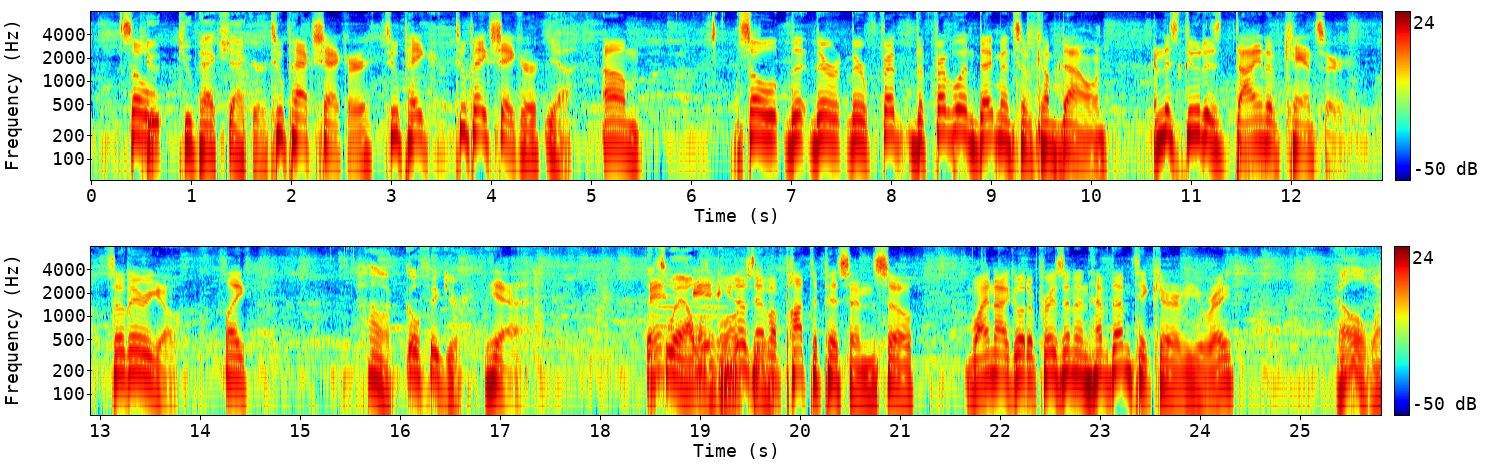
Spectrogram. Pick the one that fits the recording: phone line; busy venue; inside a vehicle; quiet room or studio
busy venue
